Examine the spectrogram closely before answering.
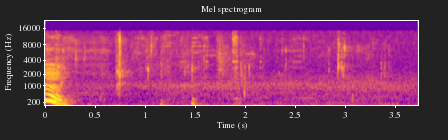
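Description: A woman chews food close to a microphone.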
